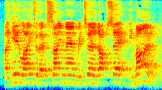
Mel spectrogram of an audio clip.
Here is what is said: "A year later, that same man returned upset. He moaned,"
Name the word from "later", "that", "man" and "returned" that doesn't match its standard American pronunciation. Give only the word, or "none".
none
